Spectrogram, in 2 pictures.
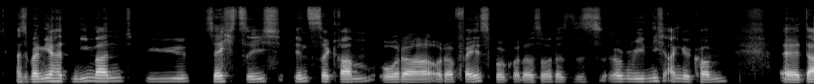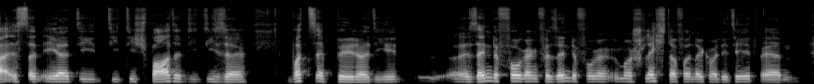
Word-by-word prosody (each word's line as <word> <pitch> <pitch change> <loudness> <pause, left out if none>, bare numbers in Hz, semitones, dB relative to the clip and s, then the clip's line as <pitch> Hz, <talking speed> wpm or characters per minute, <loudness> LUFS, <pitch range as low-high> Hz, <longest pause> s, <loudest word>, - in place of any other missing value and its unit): also, 115 - -6
bei 130 +1 +4
mir 150 +2 +3
hat 145 -2 -3
niemand 150 +3 +1 0.2
Ü-60 135 -1 -4
Instagram 135 -1 -1
oder 120 0 +2
oder 475 +1 -1
Facebook 420 - -3
oder 110 -1 -3
so, 115 +3 -5
das 115 -1 -7
ist 120 0 -11
irgendwie 135 0 -4
nicht 155 +3 -7
angekommen. 130 +2 -2 0.5
Äh, 110 -1 +4
da 120 +3 +8
ist - - -1
dann 130 - +1
eher 130 -1 +4
die 125 -2 -12
die 120 - -15
die 125 - -10
Sparte, 135 +3 +5
die 120 - -19
diese 120 -1 -1 0.4
Whatsapp-Bilder, 115 -2 +2
die 120 +1 -7 0.5
äh, - - -1
Sendevorgang 140 +1 +3
für 130 - 0
Sendevorgang 130 -2 0
immer 140 -1 -4
schlechter 150 0 0
von 125 - -2
der 120 - +1
Qualität 125 +2 -3
werden, 110 +4 -2
130 Hz, 145 wpm, -22 LUFS, 120-140 Hz, 0.5 s, da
